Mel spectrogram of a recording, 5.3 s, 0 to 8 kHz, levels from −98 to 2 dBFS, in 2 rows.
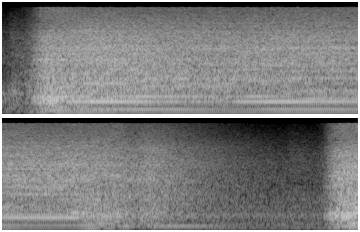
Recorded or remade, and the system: recorded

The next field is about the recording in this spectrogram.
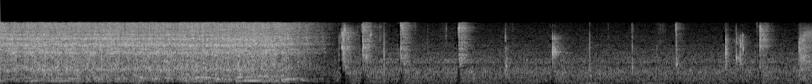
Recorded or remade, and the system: recorded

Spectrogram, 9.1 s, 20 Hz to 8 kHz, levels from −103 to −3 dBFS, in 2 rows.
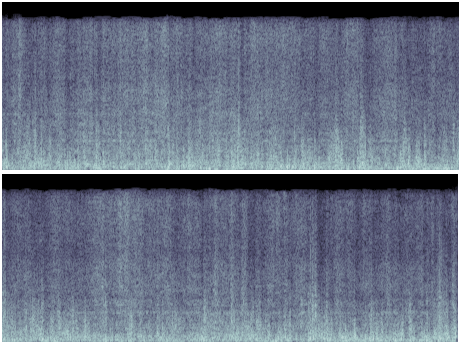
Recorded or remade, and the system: recorded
